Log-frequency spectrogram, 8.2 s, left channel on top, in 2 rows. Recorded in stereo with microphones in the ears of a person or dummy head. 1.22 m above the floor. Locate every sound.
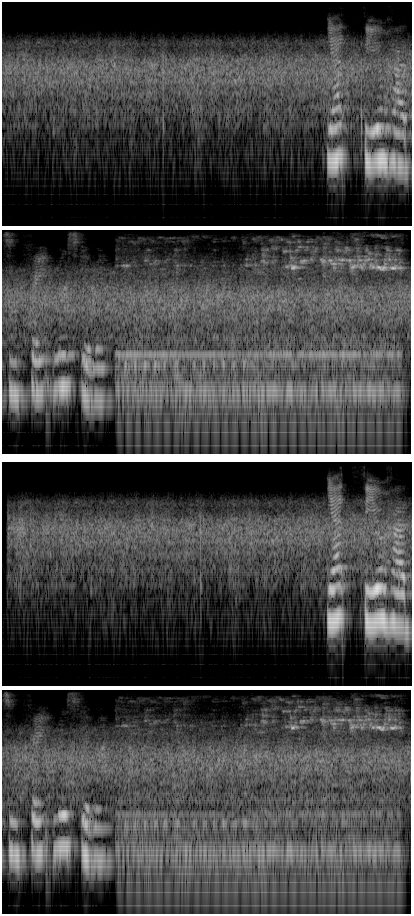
3.2 s a woman speaking: 15° right (ahead or behind), 0.5 m
5.2 s a squeak: 10° left (ahead or behind), 0.8 m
